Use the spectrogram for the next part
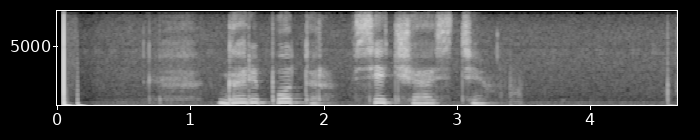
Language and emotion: Russian, sad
